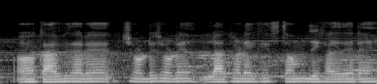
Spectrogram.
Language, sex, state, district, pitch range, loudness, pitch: Hindi, male, Chhattisgarh, Bilaspur, 125-135 Hz, -20 LUFS, 135 Hz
